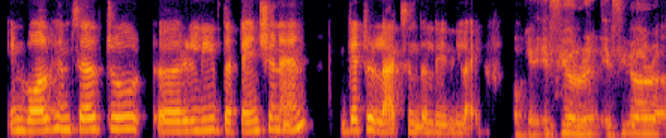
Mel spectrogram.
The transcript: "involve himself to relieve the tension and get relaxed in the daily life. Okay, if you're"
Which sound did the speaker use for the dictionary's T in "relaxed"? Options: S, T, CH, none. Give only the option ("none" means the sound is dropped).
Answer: none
